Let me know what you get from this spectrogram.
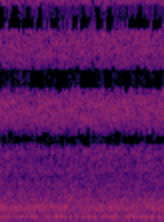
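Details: Swarming honey bees entering a hive in late May, filling the air with a constant, even buzz of countless wings, a low humming drone without pauses.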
